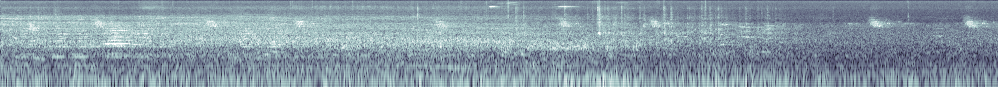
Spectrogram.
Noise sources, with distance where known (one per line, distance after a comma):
car horn, far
